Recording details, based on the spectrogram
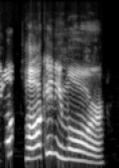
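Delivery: mock whiny complaining. Imitating a brother complaining that they don't talk: imitating someone complaining. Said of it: "He's bitch".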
